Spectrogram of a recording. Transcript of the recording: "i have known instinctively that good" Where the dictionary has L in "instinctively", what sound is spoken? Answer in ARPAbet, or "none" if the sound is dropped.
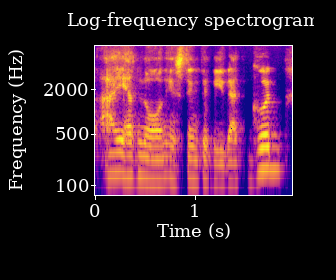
none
